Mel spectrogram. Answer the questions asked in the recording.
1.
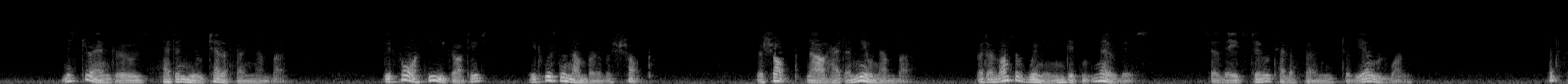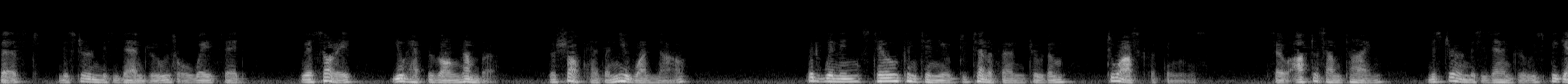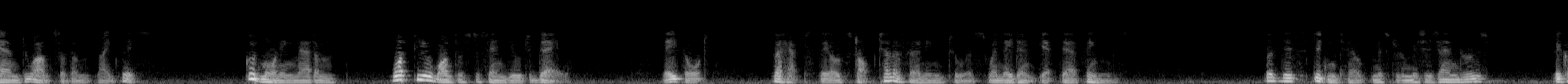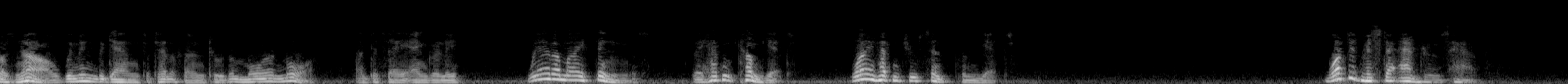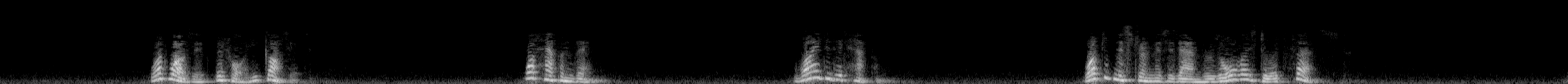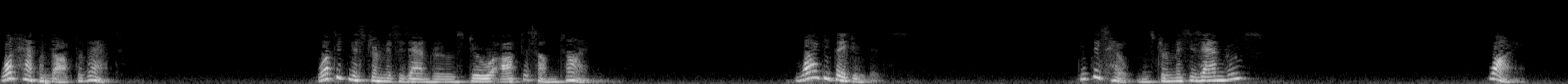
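A new telephone number
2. The number of a shop
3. Women still telephoned the old number because they didn't know the shop had a new one
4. They said, "We're sorry, you have the wrong number. The shop has a new one now."
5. Women still continued to telephone them to ask for things
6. They answered, "Good morning, madam. What do you want us to send you today?"
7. They thought the women would stop calling when they didn't get their things; it didn't help, because women called more and more, angrily asking where their things were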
